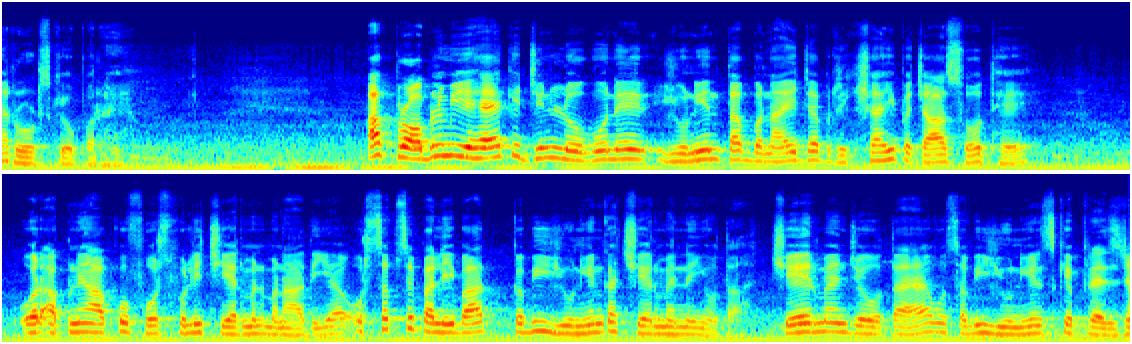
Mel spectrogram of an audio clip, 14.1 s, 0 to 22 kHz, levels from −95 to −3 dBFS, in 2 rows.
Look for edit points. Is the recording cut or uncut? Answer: uncut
